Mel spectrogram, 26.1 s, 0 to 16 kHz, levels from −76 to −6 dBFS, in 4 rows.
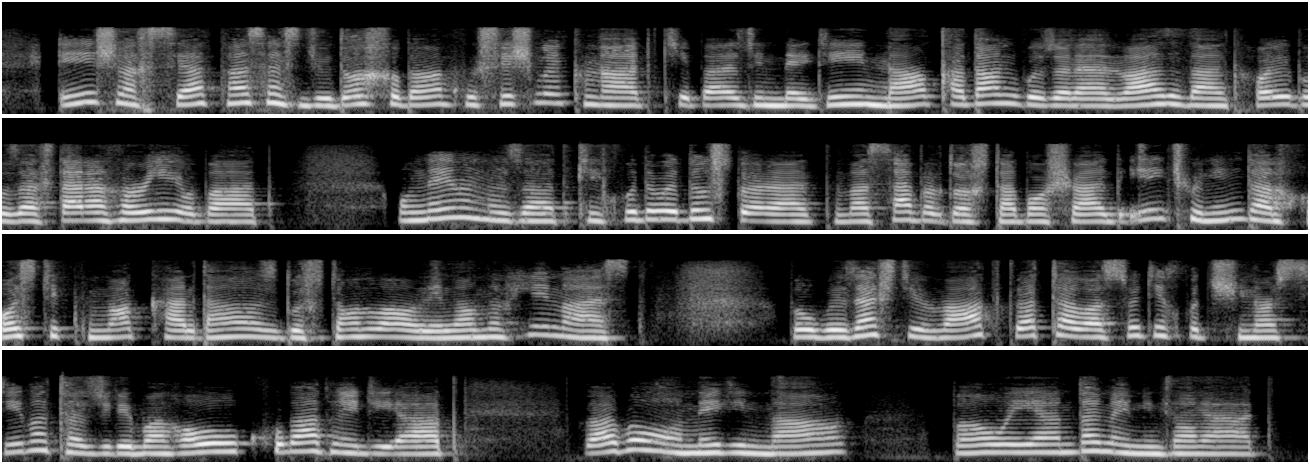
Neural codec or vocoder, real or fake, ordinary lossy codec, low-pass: codec, 16 kHz, 0.5 kbps, X-Codec, HuBERT features, trained on general audio; fake; AAC, 64 kbps; 7.2 kHz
